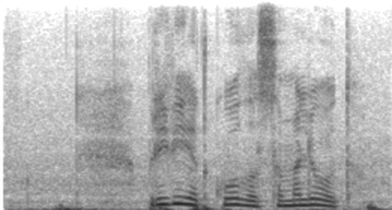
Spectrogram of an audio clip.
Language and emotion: Russian, positive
